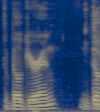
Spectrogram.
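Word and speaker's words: Guerin: say his name g I say guran because he's got that gue shout out to the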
